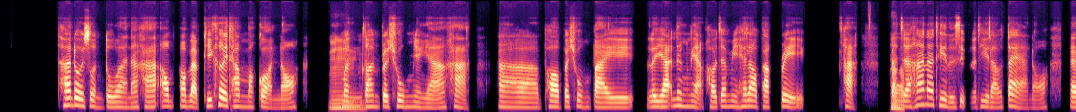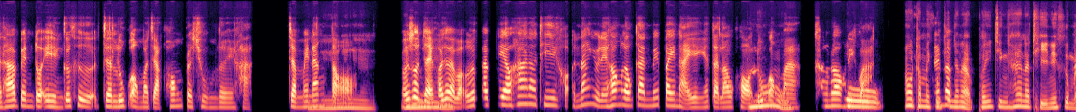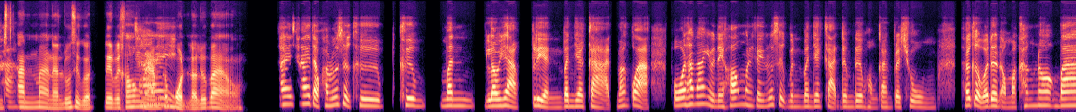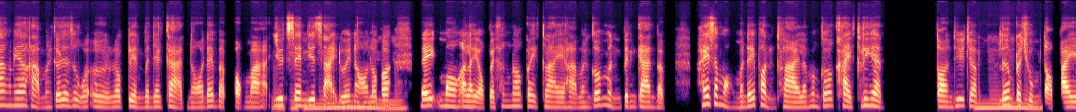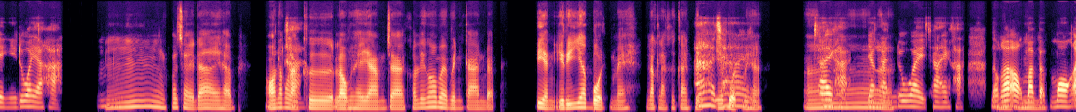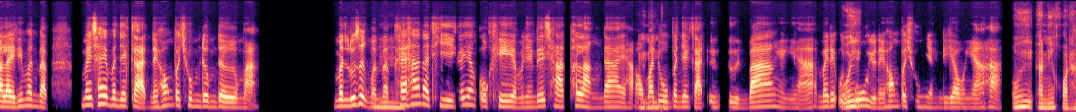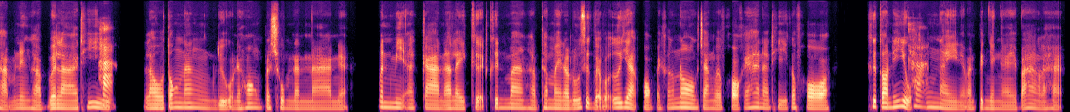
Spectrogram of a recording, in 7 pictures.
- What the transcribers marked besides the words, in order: drawn out: "อืม"; drawn out: "อา"; laughing while speaking: "อืม"; chuckle
- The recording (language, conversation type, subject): Thai, podcast, ถ้าคุณมีเวลาออกไปข้างนอกแค่ห้านาที คุณจะใช้เวลาให้คุ้มที่สุดอย่างไร?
